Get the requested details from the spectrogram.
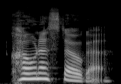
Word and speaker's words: Conestoga: How do you pronounce it? – Conestoga. – Conestoga? – Conestoga. It is.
